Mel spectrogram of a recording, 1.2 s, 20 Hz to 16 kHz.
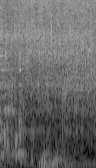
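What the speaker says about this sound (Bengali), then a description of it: "এবারে সজনা ডাঁটা আর আলু একসাথে খুব সুন্দরভাবে আমি 3-4 মিনিট ধরে হালকা আঁচে কষে নিচ্ছি।" Drumstick (moringa) pieces and potatoes sautéing over low heat with half a tomato in the pan, a steady soft sizzle with a brief stirring scrape near the middle, no talk.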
